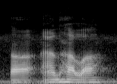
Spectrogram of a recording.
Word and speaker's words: Angela: I guess, or impose sanctions immediately without checking with congressional leaders, without going to the State Department, without calling Angela.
